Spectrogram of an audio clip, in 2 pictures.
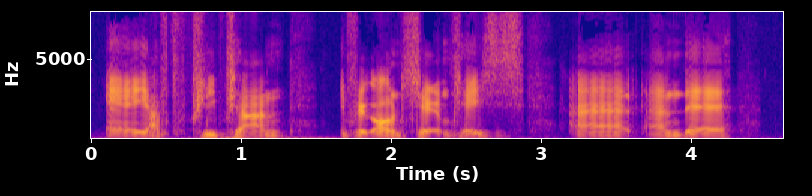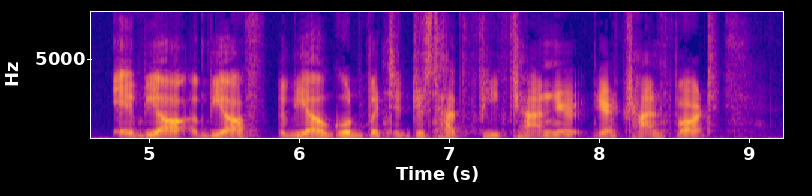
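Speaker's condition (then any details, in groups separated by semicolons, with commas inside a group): Cerebral palsy; congenital, diagnosed age 2 by Colm Costigan, delayed milestones from 7 months, lifelong powered wheelchair use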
